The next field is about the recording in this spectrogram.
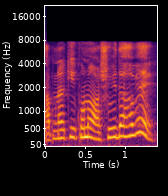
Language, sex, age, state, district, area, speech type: Bengali, female, 30-45, West Bengal, Birbhum, urban, spontaneous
